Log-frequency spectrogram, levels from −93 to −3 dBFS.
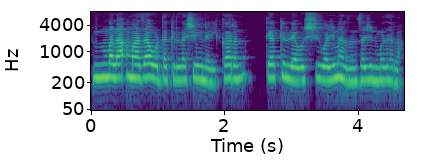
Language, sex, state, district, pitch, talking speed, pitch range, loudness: Marathi, female, Maharashtra, Pune, 245 Hz, 155 wpm, 230-260 Hz, -28 LUFS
